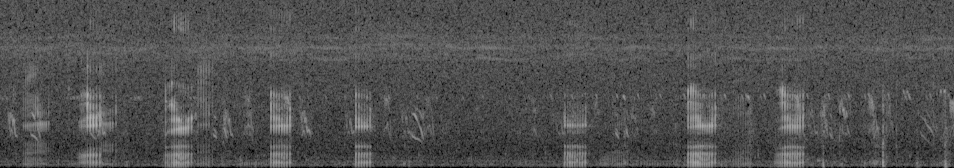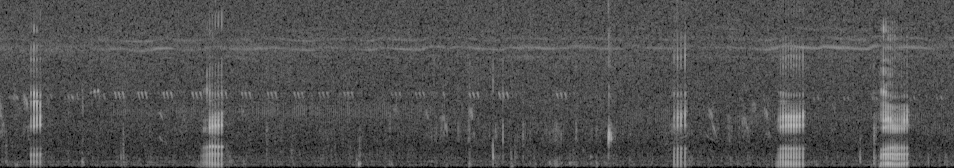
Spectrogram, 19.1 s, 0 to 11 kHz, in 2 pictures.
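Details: Impala recorded on a Sony PCM A10 drop rig: short, sharp broadband bursts at irregular gaps of one to two seconds, some in quick pairs, over a quiet background with a faint steady high hiss.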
